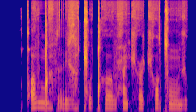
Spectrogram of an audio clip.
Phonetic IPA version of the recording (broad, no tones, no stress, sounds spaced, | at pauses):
qʼ u v ŋ͡ǃ a̤ f r i ɣ a̤ ǁ u ǃʰ ɤː v ħ ĩ t͡ʃʰ ə˞ t͡ʃʰ ɔ ǀ ũː ʒ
